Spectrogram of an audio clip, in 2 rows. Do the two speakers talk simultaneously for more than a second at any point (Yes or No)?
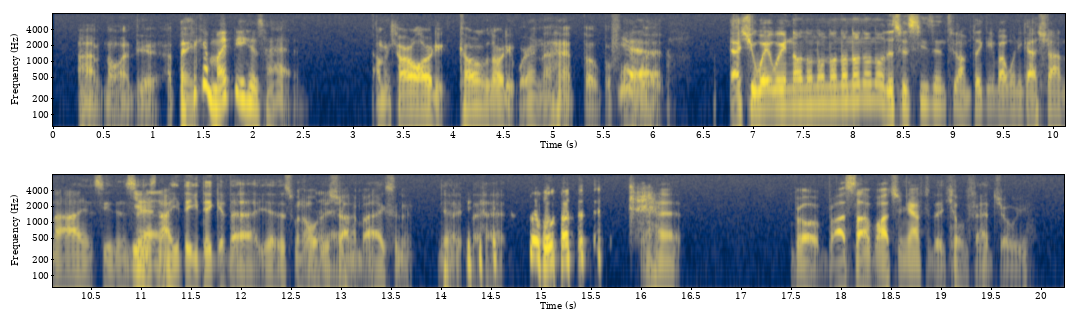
No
